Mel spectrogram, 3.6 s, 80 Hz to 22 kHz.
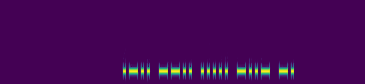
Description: Morse code, heard as a keyed tone, about 40 wpm, 700 Hz. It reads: LZ5XN
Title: DXCC-100 Call Signs - 5 Characters - 40wpm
